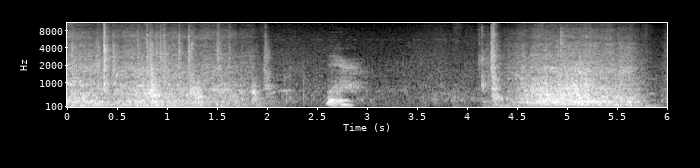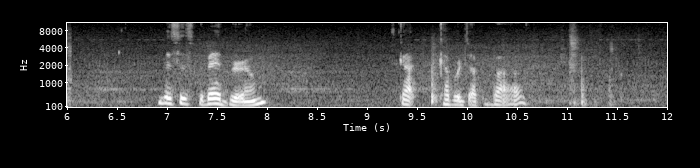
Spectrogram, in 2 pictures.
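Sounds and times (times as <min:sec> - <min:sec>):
sliding door click: 0:00.0 - 0:02.2, 0:04.1 - 0:06.1
sliding door rolling rumble: 0:00.0 - 0:02.2, 0:04.1 - 0:06.1.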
